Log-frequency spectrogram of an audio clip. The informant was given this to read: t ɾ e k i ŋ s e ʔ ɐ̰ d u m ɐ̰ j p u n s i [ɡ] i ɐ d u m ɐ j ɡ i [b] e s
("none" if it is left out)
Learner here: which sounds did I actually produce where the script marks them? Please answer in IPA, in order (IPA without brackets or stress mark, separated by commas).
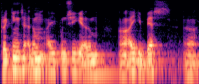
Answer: ɡ, b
